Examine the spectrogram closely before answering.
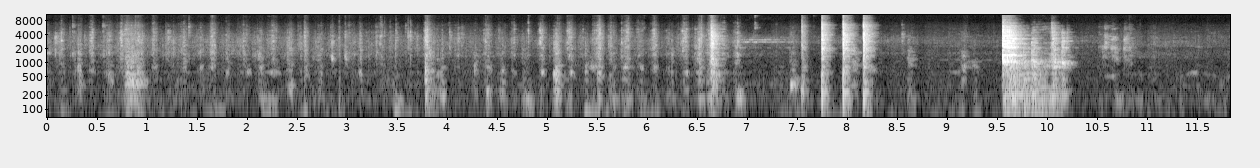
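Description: Mozzarella cheese being grated on a metal box grater: a long run of quick light rasping strokes, then a few sharp taps and one loud clatter near the end.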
